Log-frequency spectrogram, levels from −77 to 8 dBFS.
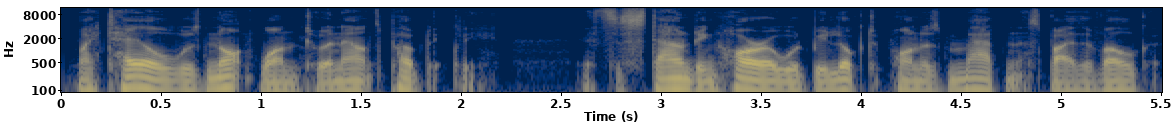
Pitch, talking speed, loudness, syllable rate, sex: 90 Hz, 220 wpm, -20 LUFS, 6.5 syllables/s, male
